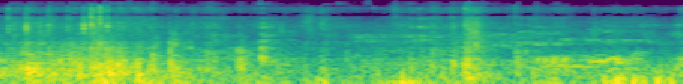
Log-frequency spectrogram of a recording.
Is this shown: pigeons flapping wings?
yes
